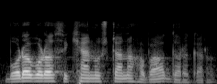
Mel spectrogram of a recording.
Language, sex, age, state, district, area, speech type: Odia, male, 45-60, Odisha, Bhadrak, rural, spontaneous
